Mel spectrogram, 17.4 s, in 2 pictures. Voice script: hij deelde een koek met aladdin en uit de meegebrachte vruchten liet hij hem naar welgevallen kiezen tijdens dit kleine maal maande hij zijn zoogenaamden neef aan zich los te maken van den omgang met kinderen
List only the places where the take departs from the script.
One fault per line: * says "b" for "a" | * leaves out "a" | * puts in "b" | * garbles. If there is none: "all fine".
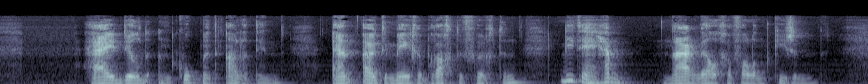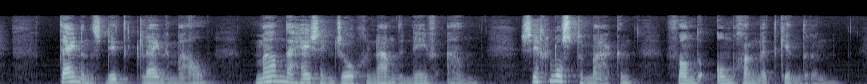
all fine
